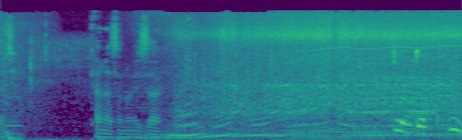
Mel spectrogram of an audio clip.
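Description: A car engine revs and hums.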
